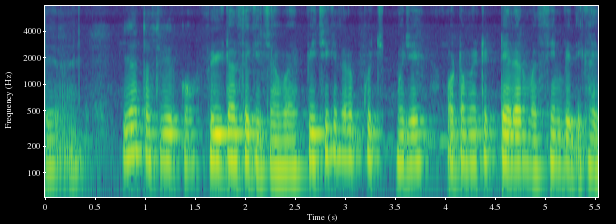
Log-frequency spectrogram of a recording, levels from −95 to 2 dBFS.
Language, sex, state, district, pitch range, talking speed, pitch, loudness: Hindi, male, Maharashtra, Sindhudurg, 130-140 Hz, 205 wpm, 135 Hz, -18 LUFS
